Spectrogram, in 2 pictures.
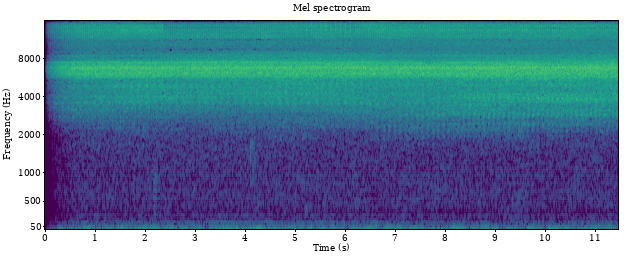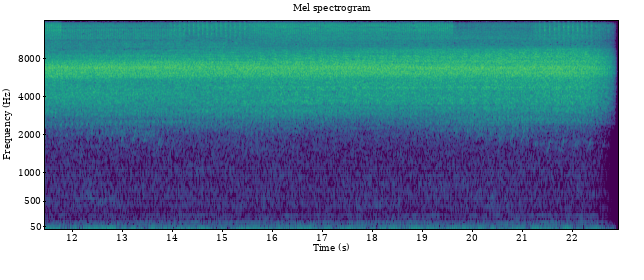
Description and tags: Ambience Farm Summer 01
Summer farm ambience
field-recording, summer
